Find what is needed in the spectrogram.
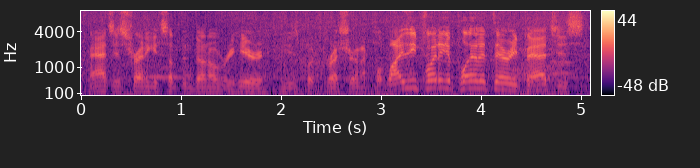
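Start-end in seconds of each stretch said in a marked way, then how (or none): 2.9-5.0 exasperated, higher-pitched disbelief; incredulous. Real, not acted. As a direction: commentator baffled by a blunder. Baffled by a player's mistakes.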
